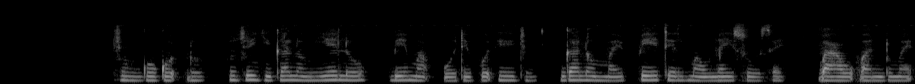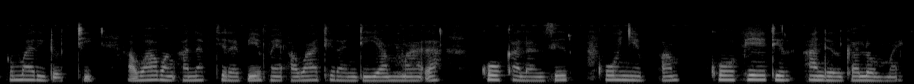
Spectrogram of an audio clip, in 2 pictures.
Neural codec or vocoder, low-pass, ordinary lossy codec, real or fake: none; 7.2 kHz; AAC, 32 kbps; real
